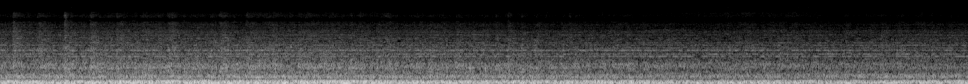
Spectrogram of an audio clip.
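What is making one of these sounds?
A long freight train rumbles and clatters past nearby.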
